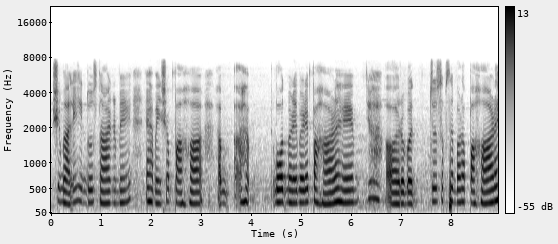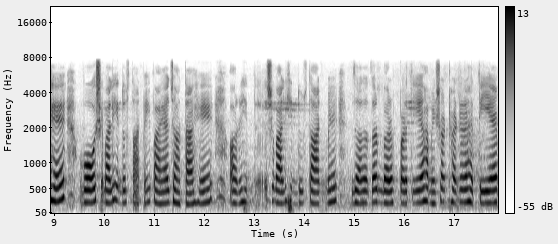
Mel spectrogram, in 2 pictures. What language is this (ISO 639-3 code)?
urd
